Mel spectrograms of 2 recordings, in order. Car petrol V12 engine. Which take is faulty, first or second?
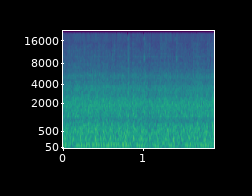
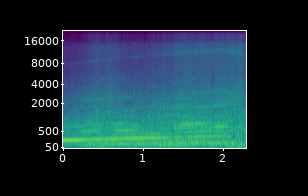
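first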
